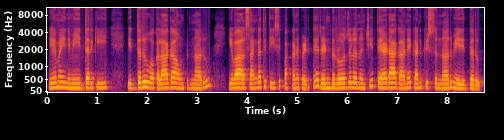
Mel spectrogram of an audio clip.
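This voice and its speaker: A woman reading a story aloud and voicing a stern, commanding older mother in a low, mellow voice. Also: steady tone, moderate pace, smooth, close to an everyday voice. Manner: firm, commanding.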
